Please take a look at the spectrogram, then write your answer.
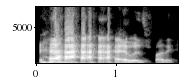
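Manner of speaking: slow, laughing through the words; amused laughing repeat. Real, not acted.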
